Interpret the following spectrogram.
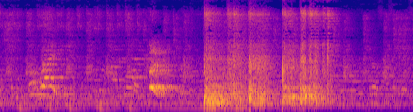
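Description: Loaded barbell with rubber bumper plates dropped from overhead onto the gym floor: one loud crash about four seconds in, then two more bounces about a second apart. Gym music with vocals plays underneath.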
